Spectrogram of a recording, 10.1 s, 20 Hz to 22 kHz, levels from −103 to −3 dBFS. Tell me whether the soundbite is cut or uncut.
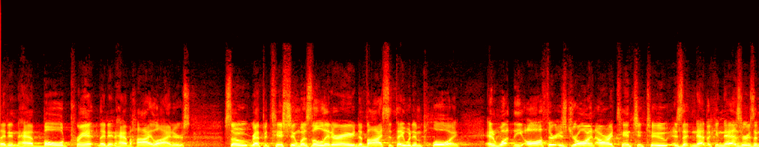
uncut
